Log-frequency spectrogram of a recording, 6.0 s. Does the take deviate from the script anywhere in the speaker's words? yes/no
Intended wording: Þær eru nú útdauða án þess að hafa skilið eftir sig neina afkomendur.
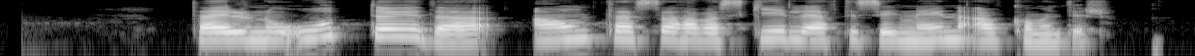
no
